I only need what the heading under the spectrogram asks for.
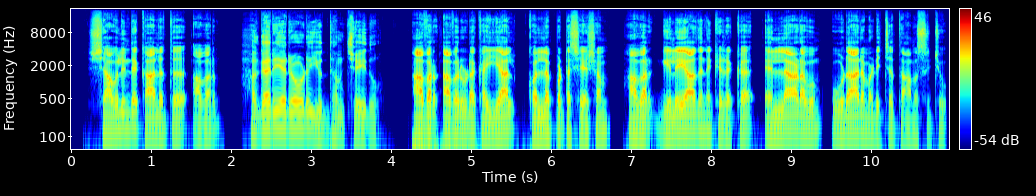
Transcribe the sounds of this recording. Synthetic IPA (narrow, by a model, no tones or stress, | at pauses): ɕɐwlinde̞kaːlɐt̪ːɨɐʋɐr | hɐɡɐɾijɐɾo̞ːɽɨjud̪ʱːɐmt͡ɕe̞jt̪ṵ | ɐʋɐrɐʋɐɾuɽe̞kɐjːaːlko̞lːɐpːeʈːɐɕe̞ːʂɐm | ɐʋɐrɡilɐjaːðinɨkiɻɐkːɨelːaːɽɐʋumkuːɽaːɾɐmɐɽit͡ɕːɨt̪aːmɐsit͡ɕːṵ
